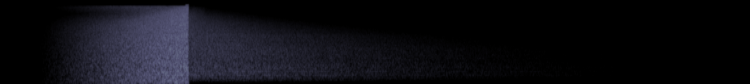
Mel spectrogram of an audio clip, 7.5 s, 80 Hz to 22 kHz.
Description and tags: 1 Bar Sweep Up / White Noise FX (128 BPM Key G)
This sound was created using Serum and using third party effects and processors on a bus channel. The sound would ideally suite the last bar of a build of a dance track to add tension before the transition to the next section.
1-bar, sweep-up, effect, key-G, sound-effect, rise, EDM, lift, white-noise, 128-tempo, 128-BPM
